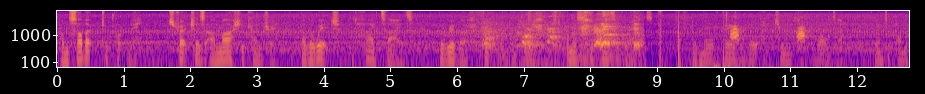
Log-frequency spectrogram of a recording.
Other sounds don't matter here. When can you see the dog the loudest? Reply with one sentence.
The volume of the dog peaks at 8 seconds.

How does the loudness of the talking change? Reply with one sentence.
The volume of the talking goes down.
